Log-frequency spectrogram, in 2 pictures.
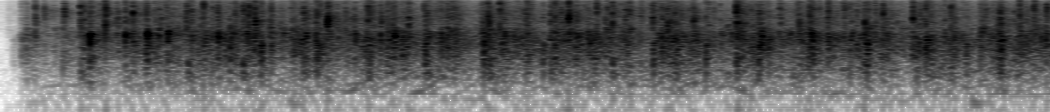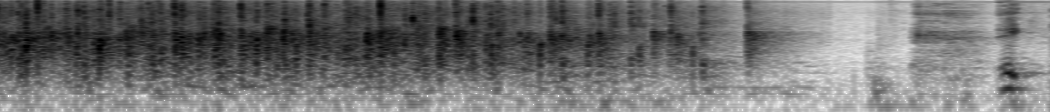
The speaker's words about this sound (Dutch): Ik wil een hartelijk applaus voor Ted van Lieshout.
